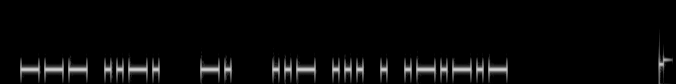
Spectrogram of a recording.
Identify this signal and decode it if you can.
Morse code, heard as a keyed tone, about 20 wpm, 700 Hz. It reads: OF N USE.
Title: Sentences from Top 100 Words and Abbreviations 20wpm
